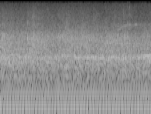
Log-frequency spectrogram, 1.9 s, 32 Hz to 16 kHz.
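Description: A stadium crowd at a 1982–83 Wigan vs Leeds rugby league John Player Trophy final cheers for a player, a faint, broad, sustained roar of applause from far away.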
